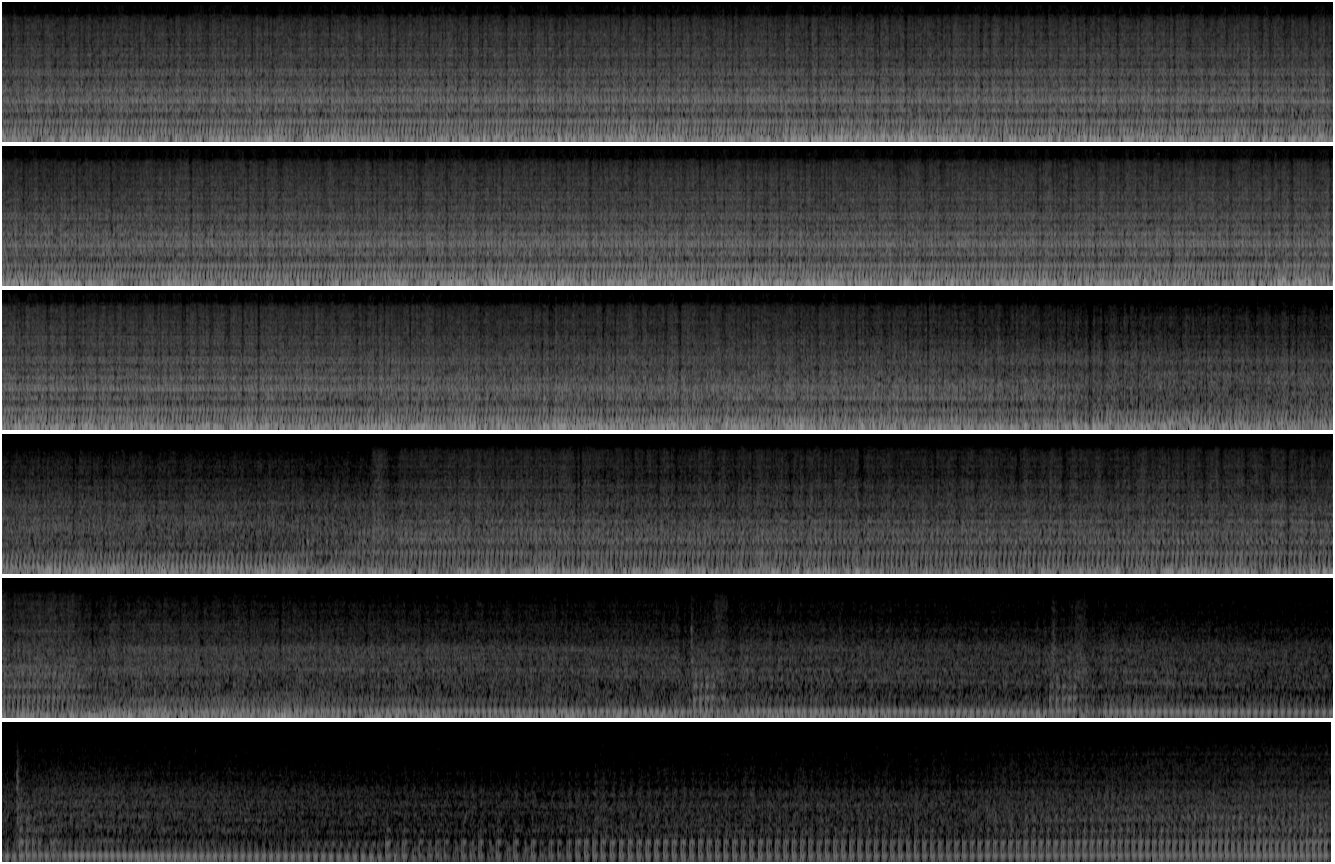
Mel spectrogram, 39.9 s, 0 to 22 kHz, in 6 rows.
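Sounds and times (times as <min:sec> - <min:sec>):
motorcycle engine running: 0:00.0 - 0:39.9
wind rush on helmet: 0:00.3 - 0:28.2.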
